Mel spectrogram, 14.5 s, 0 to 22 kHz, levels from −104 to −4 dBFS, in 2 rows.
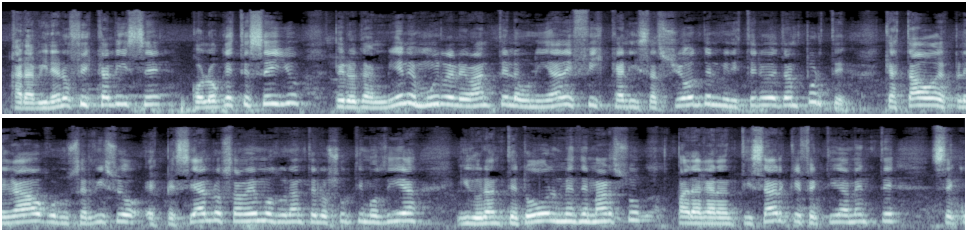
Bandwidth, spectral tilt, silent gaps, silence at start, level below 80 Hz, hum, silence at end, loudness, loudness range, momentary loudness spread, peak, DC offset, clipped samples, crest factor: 17 kHz; -4.5 dB/octave; none; 0.05 s; -48 dBFS; none; 0 s; -18 LUFS; 2 LU; 8 LU; -4 dBFS; under 0.1%; under 0.1%; 14 dB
